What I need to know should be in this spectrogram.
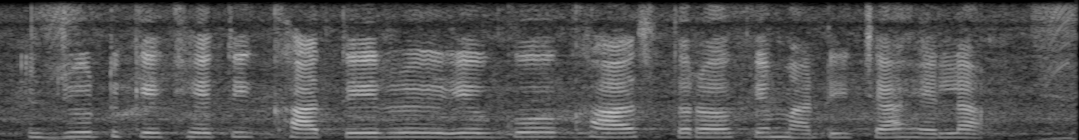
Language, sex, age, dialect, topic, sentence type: Bhojpuri, female, 51-55, Southern / Standard, agriculture, statement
